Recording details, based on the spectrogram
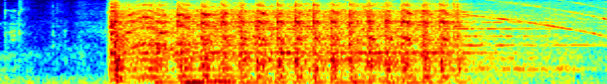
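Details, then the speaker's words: Crank no start with little or no spark: starter turns the engine over evenly, about four beats a second, but it never fires; no fuel is present at the fuel rail, identified as the cause. "as we look here there's no fuel so that's the problem as far as this crank don't start"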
